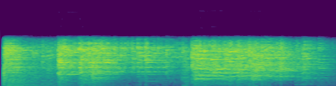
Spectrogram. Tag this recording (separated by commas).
Glass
